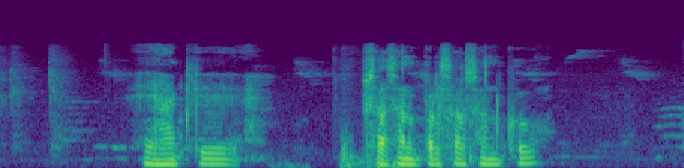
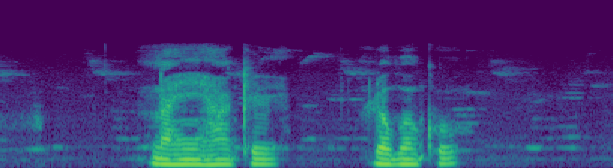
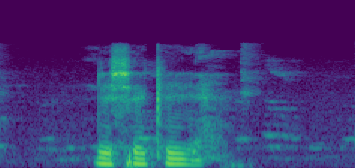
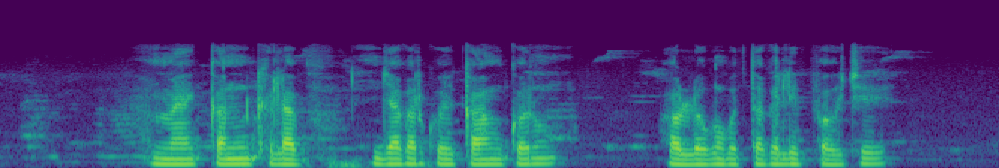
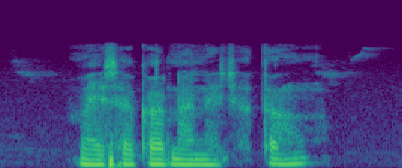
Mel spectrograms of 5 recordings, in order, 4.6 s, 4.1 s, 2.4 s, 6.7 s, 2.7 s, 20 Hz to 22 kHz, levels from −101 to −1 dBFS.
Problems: constant background noise, continuous background conversations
